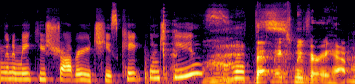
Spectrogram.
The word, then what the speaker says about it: pączki: Nikki's going to tell us about pączkis. Now, first of all, what is a pączki? So pączkis are Polish donuts. It's spelled really weird, but they're really, P-A-Z-C-K-I.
